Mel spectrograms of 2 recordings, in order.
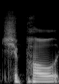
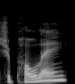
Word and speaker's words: Chipotle: Bit of feedback about how you um pronounced Y Chipotle Chipotle versus Chipotle. I uh sometimes gloss over the T.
